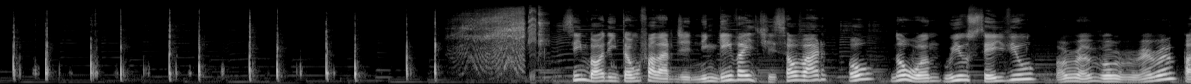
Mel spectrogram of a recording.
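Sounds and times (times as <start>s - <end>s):
horse galloping with hollow hoofbeats: 0.0s - 4.3s
speech: 5.7s - 11.9s.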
